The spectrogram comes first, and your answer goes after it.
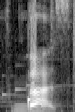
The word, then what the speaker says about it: bus: Então vamos começar falando da palavra bus. Bus. Quando você pronuncia bus, que é ônibus, é muito sutil, você abre bem pouquinho a boca, é como se você tivesse um sorrisinho, entendeu?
